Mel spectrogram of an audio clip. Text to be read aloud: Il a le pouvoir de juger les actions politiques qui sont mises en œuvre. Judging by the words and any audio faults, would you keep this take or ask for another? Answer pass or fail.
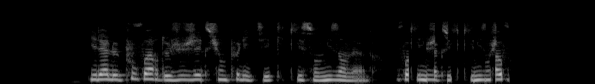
fail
